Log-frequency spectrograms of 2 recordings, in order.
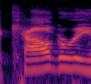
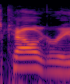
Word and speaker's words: Calgary: to look in the Calgary newspaper it is Calgary not Calgary I are you tell me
